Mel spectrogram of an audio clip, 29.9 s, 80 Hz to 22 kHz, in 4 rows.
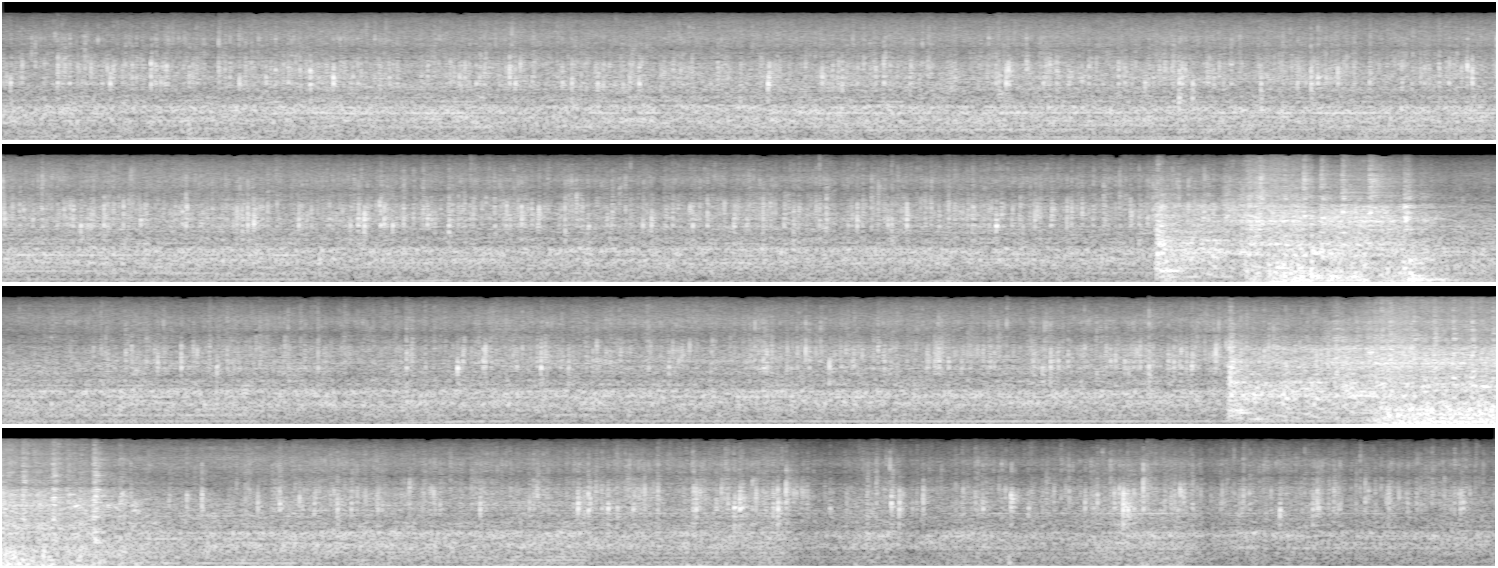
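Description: MGC's freshly rebuilt 2.9-litre straight-six, fitted with triple Weber carburettors, in two brief attempts to start it: a short one about halfway through and a longer one about three-quarters of the way in. A steady hiss of water from a hose filling the cooling system runs underneath.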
